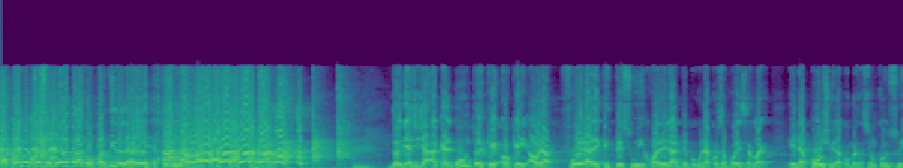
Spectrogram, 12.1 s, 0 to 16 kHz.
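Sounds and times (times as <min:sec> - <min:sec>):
men laughing: 0:00.0 - 0:05.0.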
